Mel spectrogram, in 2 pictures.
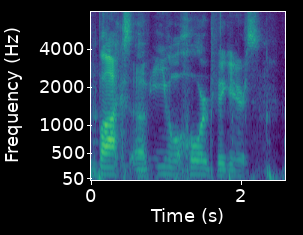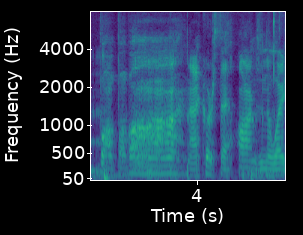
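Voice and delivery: plain reading voice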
